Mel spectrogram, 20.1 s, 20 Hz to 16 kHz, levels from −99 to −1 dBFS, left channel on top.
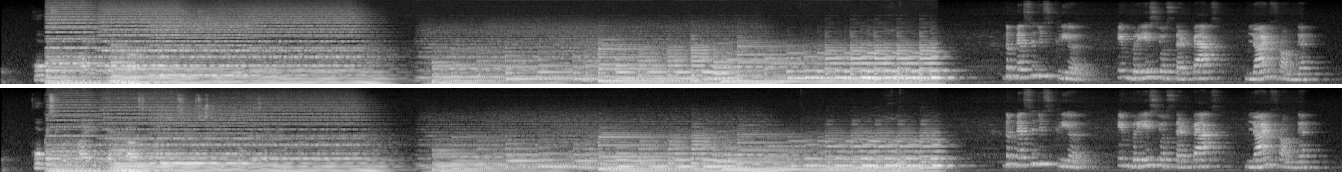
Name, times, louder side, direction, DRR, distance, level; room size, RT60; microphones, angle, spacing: voice 1, 0.5-4.3, right 2 dB, 55° right, 4 dB, 0.5 m, -27 dB
sound 1, 0.7-5.9 6.3-14.1, left 1 dB, 75° left, 0.5 m, -18 dB
voice 2, 13.4-13.7 15.0-16.3 16.7-18.3 18.7-19.6, equal, 5° left, -2 dB, 0.8 m, -27 dB
4.2 x 2.7 x 3.4 m, 0.71 s
head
